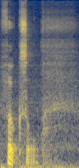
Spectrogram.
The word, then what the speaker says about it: forecastle: two so reveal the fo'c'sle deck things I learned from Gilbert and Sullivan although this is spelled forecastle it is pronounced fo'c'sle and the weather deck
